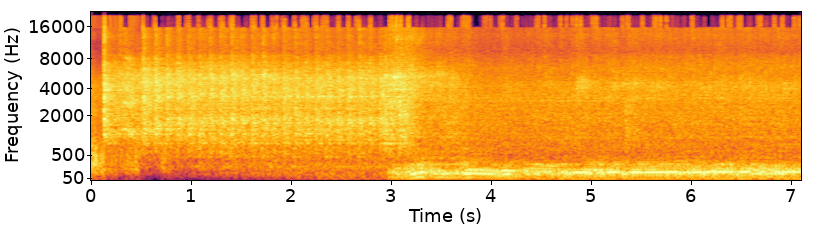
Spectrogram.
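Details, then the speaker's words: American Supra 4200 engine on the dyno, clattering when put into gear, then on restart sounds like it's coming apart: rough cranking, harsh rattling clatter once it fires, settling to a busy idle. "The one pull, when I put the car into gear, it made sort of a clattering sound, and both Dustin and I sort of squinted and stared at the engine bay like, what the heck was that? And on the next time when we tried to start the engine, it sounded like the engine was trying to come apart."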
